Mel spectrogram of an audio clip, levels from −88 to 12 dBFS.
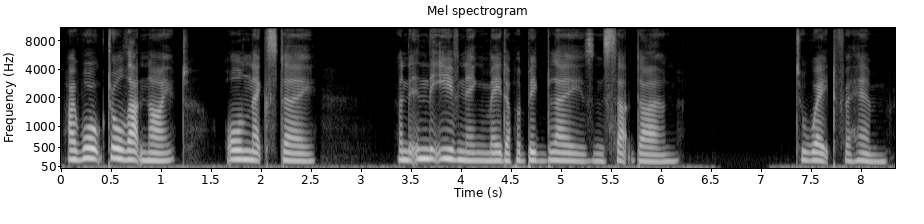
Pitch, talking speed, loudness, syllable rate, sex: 190 Hz, 165 wpm, -17 LUFS, 4.7 syllables/s, female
